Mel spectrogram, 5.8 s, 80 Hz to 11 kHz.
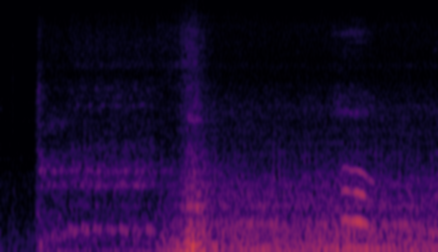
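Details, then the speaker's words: BMW E92 M3 swapped to an S85 V10 with a MaxxECU and DCT gearbox, on its first start after wiring and injector checks. Cranks briefly, catches first try and settles into a smooth, even idle. "It runs! Running smooth as anything."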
